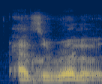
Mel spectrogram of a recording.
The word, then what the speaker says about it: Azzarello: I think it's Azzarello, isn't it?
